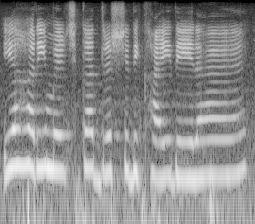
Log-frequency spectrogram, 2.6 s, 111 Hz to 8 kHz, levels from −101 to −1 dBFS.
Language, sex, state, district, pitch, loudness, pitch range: Hindi, female, Uttar Pradesh, Lucknow, 295 Hz, -14 LUFS, 275-320 Hz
